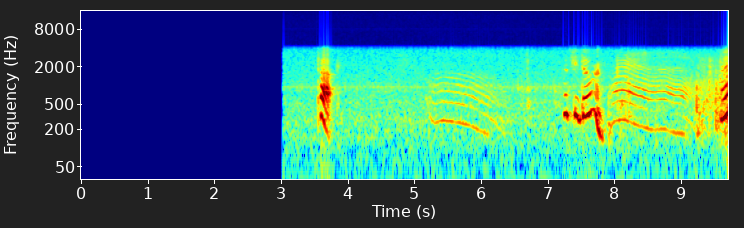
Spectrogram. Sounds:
Animal, Cat, Domestic animals, Speech

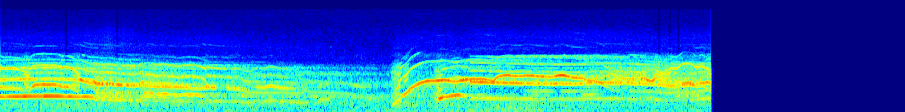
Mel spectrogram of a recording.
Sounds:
coyote howling

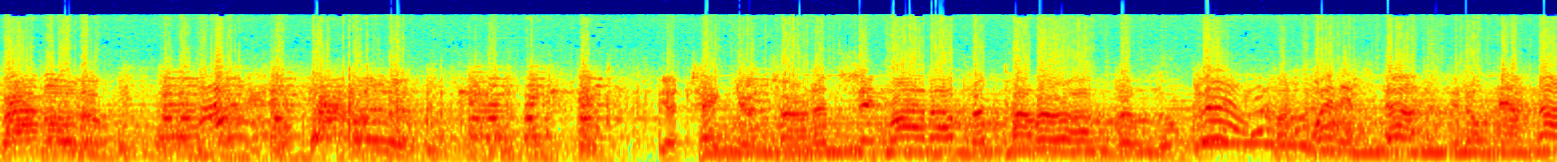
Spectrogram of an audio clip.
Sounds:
Music, Speech

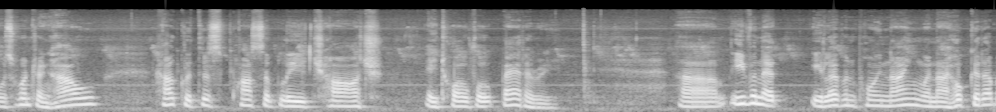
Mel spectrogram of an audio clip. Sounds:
outside, rural or natural, Speech

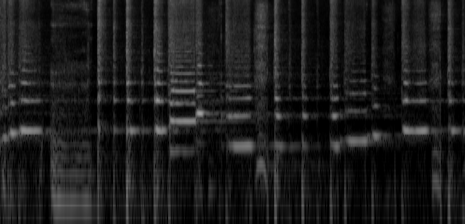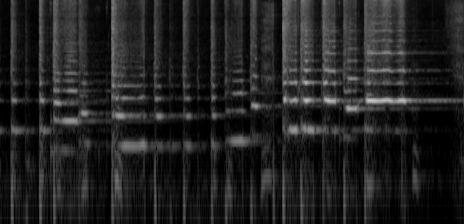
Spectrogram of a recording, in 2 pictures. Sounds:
Flute, Musical instrument, playing flute, Music

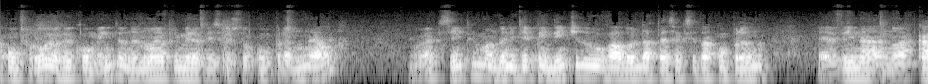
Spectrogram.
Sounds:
Speech

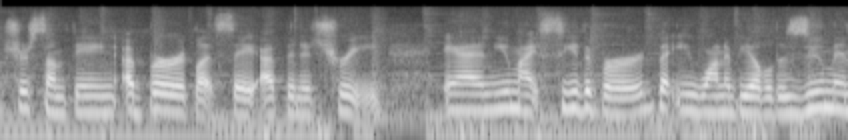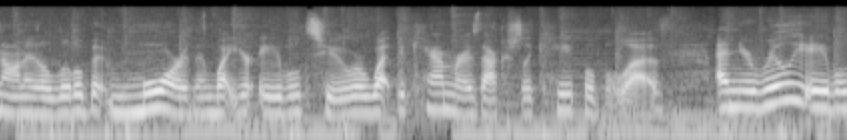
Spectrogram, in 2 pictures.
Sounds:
Music, Speech

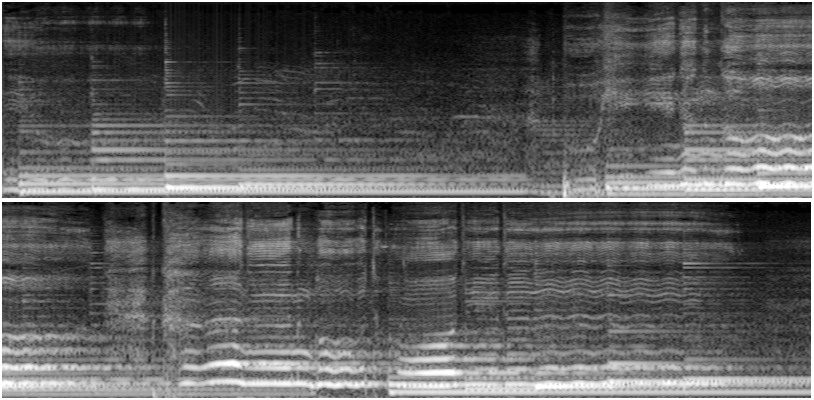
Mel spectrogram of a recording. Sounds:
Music

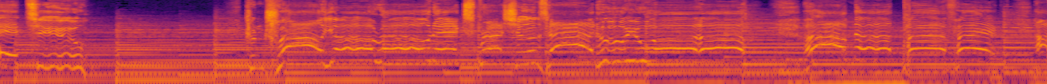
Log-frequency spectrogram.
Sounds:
Music

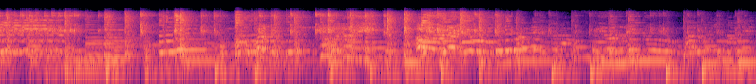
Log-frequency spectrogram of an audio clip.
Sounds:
Saxophone, Brass instrument

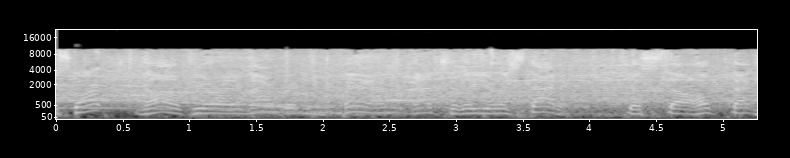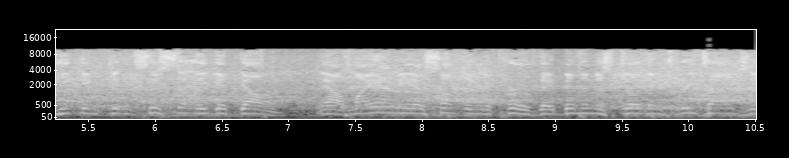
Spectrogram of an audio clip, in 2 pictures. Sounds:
Basketball bounce, Speech

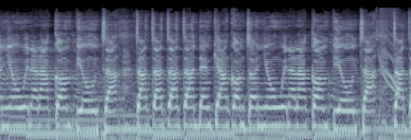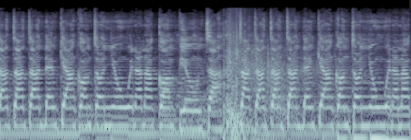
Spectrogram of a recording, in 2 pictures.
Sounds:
Reggae, Music

